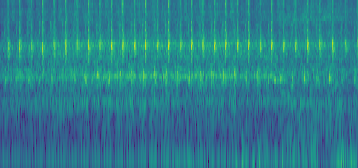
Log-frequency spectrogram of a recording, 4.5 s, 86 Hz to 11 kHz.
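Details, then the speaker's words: Nissan 240SX S13 coupe, original-block KA24E, first start after sitting six months, cold: sharp, even valvetrain tick about three or four times a second at steady idle, settling in; owner thinks it's from sitting so long; no squeal. "Also, the tick noise is kind of settling in. I think it just sat for so long, you know what I'm saying?"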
